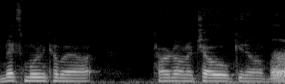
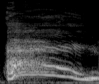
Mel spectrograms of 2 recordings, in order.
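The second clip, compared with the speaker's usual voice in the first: bright shouted hello; calling out hey. Retold or imitated. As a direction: holler a cheery greeting at a neighbor. Calling out to neighbor while driving.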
